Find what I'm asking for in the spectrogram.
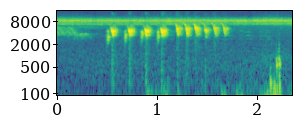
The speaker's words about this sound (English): cicadas in the background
